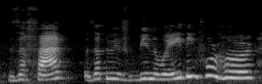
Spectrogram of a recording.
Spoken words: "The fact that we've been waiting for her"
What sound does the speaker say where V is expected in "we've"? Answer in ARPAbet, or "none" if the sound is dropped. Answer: V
